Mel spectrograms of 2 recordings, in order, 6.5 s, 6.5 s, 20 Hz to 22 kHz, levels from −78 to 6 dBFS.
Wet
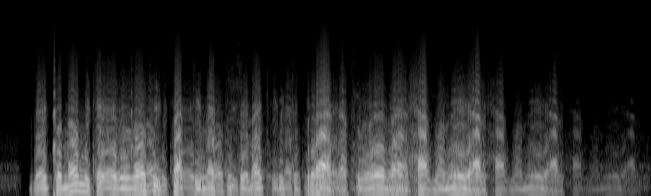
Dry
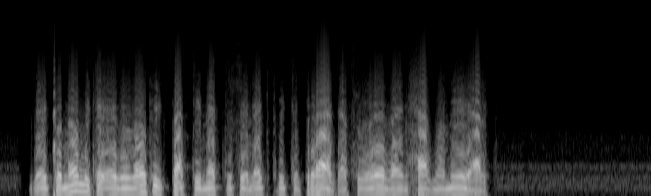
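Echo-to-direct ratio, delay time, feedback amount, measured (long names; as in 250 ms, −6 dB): −9.5 dB, 773 ms, 18%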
